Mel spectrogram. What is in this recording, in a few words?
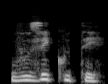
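"vous ecoutez", French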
